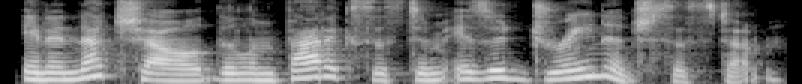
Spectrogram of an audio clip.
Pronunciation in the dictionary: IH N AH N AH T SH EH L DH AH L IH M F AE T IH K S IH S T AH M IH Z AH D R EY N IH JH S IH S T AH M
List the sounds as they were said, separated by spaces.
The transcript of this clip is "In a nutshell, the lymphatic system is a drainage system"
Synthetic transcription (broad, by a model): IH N AH N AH T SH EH L DH AH L IH M F AE T IH K S IH S T AH M IH Z AH D R EY N IH JH S IH S T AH M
